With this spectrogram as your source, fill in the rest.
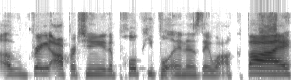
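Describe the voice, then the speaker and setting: A woman's unremarkable speaking voice, an unremarkable speaking voice at a fairly high pitch, with fairly even intonation and a moderate pace, dry and close with no echo against a quiet background. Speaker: PR consultant webinar host. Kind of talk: webinar presentation. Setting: online webinar.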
